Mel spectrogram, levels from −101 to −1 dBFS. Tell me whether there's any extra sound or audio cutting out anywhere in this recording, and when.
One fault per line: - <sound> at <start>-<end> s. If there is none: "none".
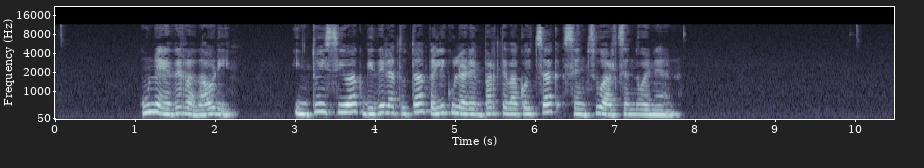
none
